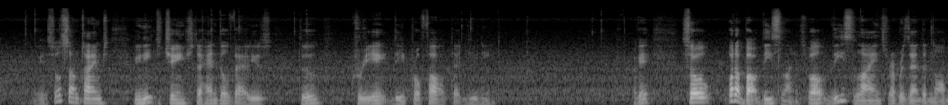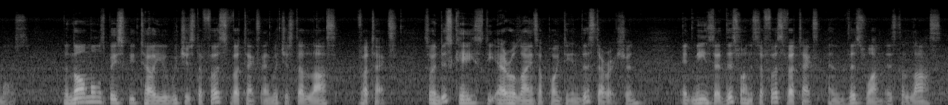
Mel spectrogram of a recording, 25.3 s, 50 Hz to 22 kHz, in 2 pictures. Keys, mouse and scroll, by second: 0.4 click, 0.9 right click, 2.1 g, 2.8 click, 3.2 right click, 3.4 g, 4.0 click, 6.2 right click, 7.1 g, 8.0 click, 8.3-8.8 scroll down 1, 8.8-10.6 scroll up 1, 14.5 right click.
